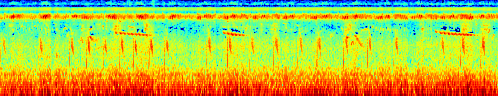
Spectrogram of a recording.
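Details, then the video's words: Pahadi Bater, the bush quail, utters high, slightly buzzy descending whistles, four notes spread across the clip. Cricket drone and frequent soft ticking fill the background. "Bush Quail sound Pahadi Bater"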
